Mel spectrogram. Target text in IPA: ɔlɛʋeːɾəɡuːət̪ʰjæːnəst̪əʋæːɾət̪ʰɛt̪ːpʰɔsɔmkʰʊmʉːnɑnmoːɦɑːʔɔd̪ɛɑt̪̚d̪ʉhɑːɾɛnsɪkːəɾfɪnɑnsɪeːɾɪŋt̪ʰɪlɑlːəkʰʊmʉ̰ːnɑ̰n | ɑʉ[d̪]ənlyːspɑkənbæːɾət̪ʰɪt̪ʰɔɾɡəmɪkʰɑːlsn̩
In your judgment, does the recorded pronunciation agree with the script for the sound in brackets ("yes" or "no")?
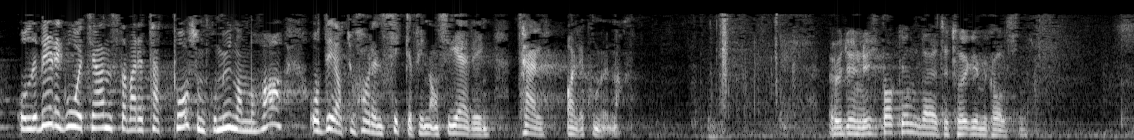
yes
